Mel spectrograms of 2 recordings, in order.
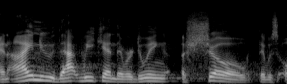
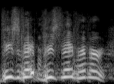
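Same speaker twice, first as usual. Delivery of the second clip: much higher, louder, urgent repeats; frantic; 12 semitones higher, 5 dB louder, much faster than usual. Retold or imitated. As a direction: rush it out in a panic. Frantic request at front desk.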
